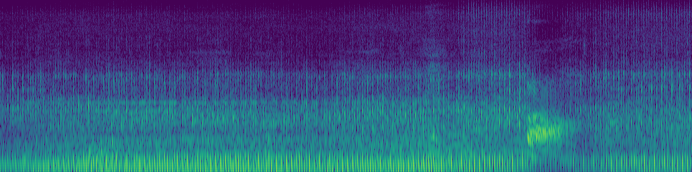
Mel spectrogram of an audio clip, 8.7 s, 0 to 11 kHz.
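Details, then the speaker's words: VW 1.6L diesel Caravan, first start after sitting 7 years in a pasture (power steering broken, fuel tank rusted): steady idle with the usual even diesel clatter about two and a half knocks a second, low rumble, no odd noises. "My diesel gray caravan. You can't even hear it. The classic diesel sound. I still love it."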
